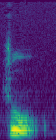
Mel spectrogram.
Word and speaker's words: 注: The second character, again pronounced 住, and it means to pour.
